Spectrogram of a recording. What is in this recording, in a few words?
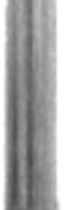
Turning Paper Pages; Paper Sound Effects; office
